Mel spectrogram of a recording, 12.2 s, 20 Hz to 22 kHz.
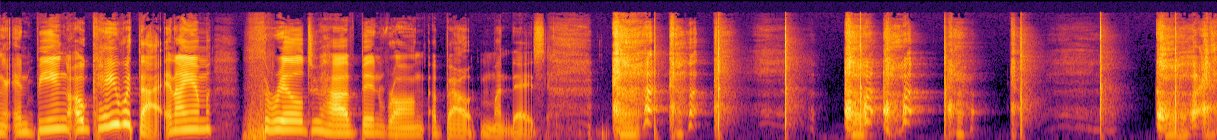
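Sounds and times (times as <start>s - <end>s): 
speech: 0.0s - 7.0s, 8.4s - 8.8s
person coughing after inhaling dust off a microphone: 6.2s - 7.2s, 8.4s - 10.3s, 11.6s - 12.1s.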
